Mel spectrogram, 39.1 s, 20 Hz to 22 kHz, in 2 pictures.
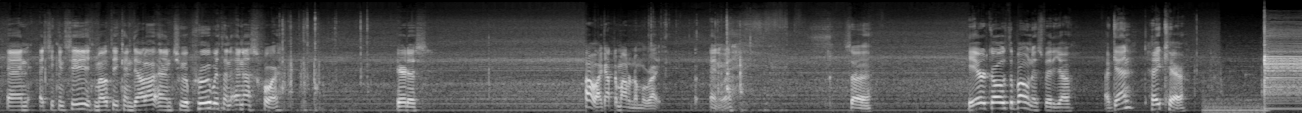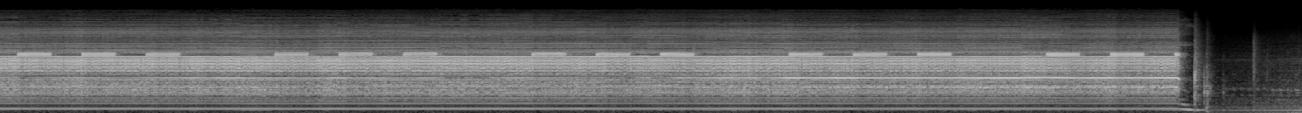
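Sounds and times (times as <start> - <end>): steady buzzing alarm horn: 0.0 - 3.8, 19.0 - 37.4
pulsing high alarm beeps: 19.0 - 37.4.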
